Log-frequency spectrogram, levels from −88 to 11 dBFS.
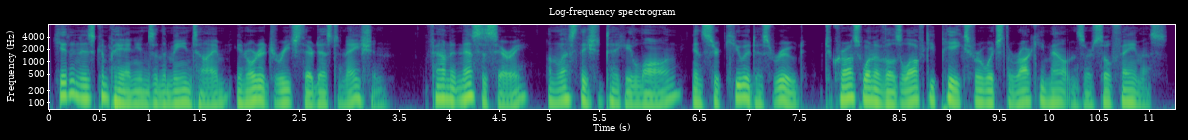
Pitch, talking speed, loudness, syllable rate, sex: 100 Hz, 220 wpm, -18 LUFS, 5.9 syllables/s, male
